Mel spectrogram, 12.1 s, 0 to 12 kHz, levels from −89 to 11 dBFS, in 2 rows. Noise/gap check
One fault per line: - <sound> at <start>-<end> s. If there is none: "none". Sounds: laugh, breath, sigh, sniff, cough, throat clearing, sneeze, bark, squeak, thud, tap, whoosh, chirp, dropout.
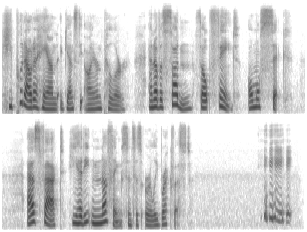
- laugh at 11.2-11.9 s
